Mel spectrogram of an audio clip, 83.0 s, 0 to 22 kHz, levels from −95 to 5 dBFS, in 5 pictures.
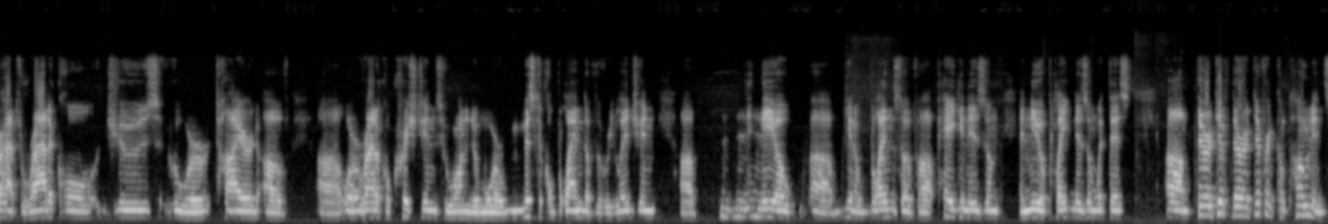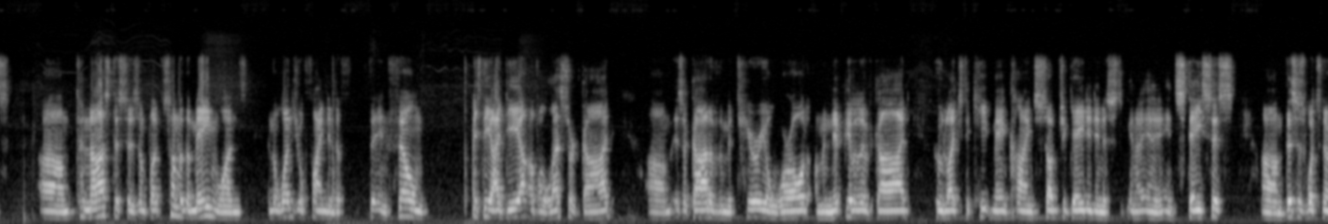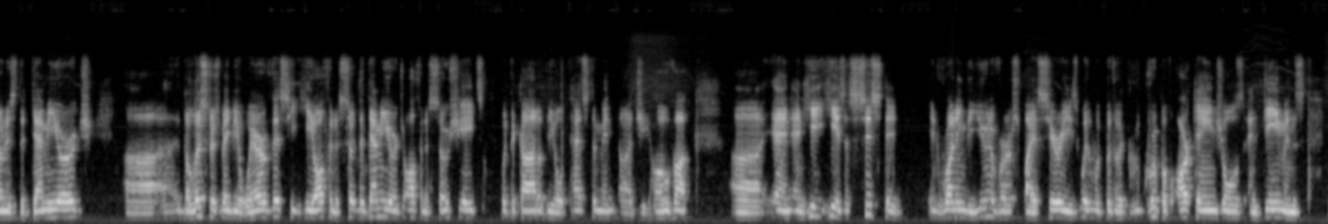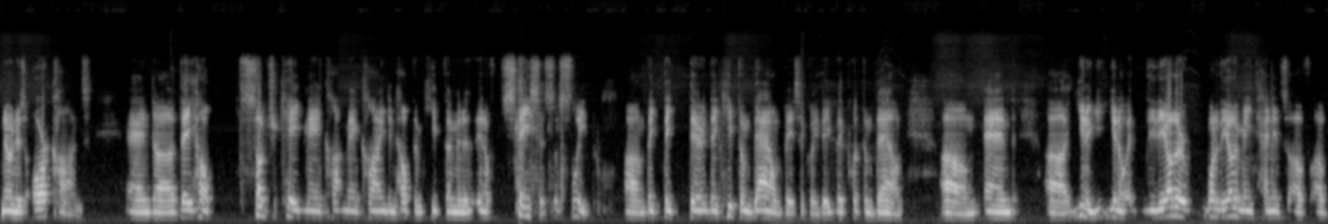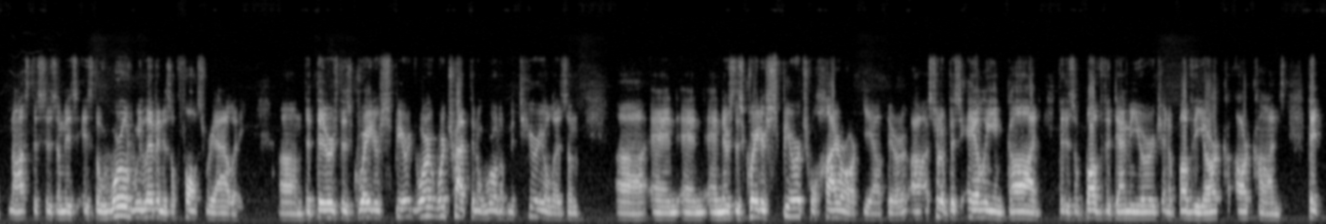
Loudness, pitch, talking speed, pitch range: -23 LUFS, 125 Hz, 180 wpm, 110-145 Hz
